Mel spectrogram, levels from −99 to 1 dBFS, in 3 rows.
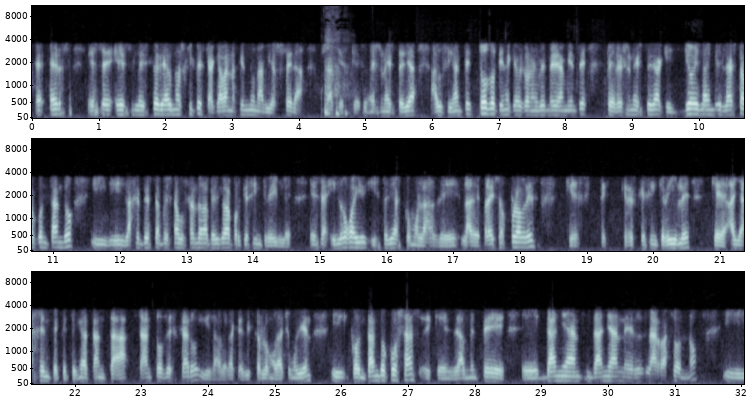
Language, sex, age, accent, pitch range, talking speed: Spanish, male, 60-79, Spanish, 110-140 Hz, 195 wpm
